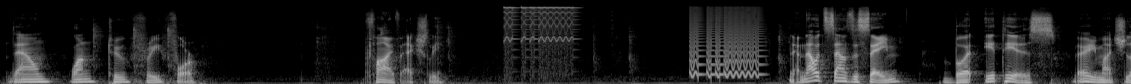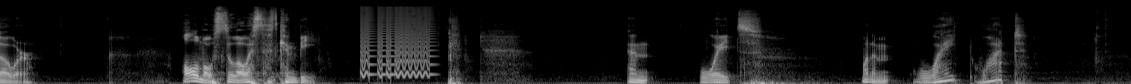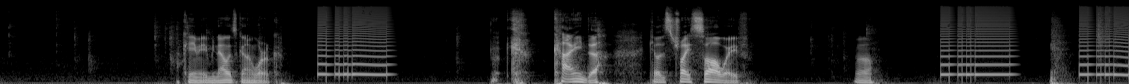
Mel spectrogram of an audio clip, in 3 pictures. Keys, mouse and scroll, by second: 1.0 alt+shift+Down, 3.8 alt+shift+Down, 4.4 alt+shift+space, 5.8 space, 6.0 click, 7.7 space, 10.1 click, 10.6-12.1 drag, 12.9 scroll down 2, 14.0 click, 14.4 space, 14.7 ctrl+scroll down 2, 15.4 ctrl+click, 15.9 space, 20.0 click, 21.4 space, 22.2 space, 22.3 click, 23.4 space, 24.2 space, 24.9 Home, 25.1 space, 27.1 space, 28.7 click, 29.9 space, 31.0 space, 31.3 l, 33.7-33.9 drag.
